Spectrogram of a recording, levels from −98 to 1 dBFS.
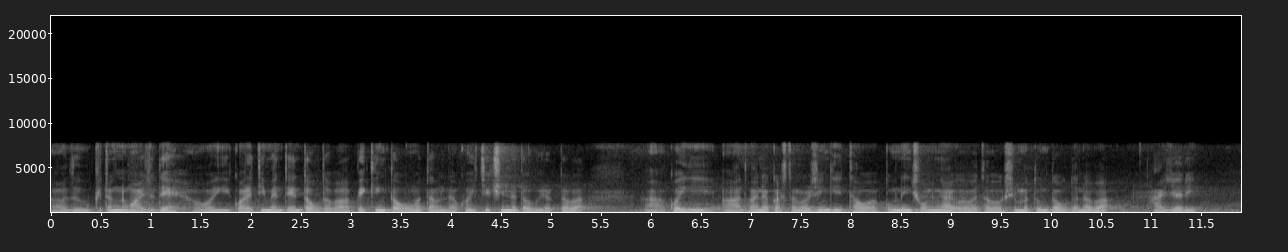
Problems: background sounds at intervals, background conversations at intervals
